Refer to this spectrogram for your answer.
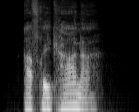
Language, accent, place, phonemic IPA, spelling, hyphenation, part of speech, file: German, Germany, Berlin, /ʔafʁiˈkaːnɐ/, Afrikaner, Afri‧ka‧ner, noun, De-Afrikaner.ogg
- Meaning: African (person)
